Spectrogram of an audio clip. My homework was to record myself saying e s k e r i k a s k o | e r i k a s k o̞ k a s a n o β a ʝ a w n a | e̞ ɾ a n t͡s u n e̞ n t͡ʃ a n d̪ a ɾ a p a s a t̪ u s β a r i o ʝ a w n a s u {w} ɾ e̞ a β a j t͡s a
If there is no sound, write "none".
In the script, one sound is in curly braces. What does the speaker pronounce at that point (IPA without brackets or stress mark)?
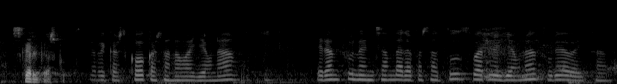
none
